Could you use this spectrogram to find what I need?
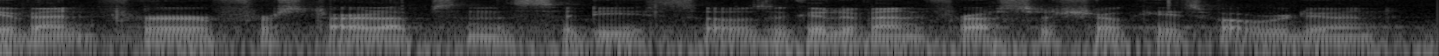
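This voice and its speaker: With vocal fry, a man talks at a fairly low pitch and ordinary pitch variation. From Canada. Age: 30s. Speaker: startup CEO. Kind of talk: interview answer.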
